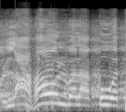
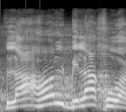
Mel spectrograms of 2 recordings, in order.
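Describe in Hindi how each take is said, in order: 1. इस वाक्यांश में 'wala' है और पूरा 'quwwata'। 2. इस वाक्यांश में 'bila' है और छोटा किया हुआ 'quwwa'। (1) "सही पढ़ना" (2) "कहते तो ला हौल बिला कुव्वा कहते"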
